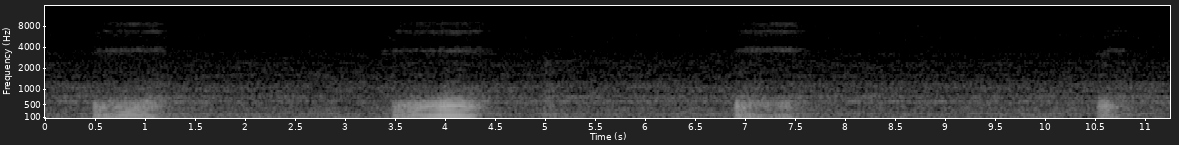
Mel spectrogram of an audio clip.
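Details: Afternoon nap of Dexter and Rio, a Boston Terrier and a Beagle cross, with Dexter snoring: four deep, rattling snores roughly every three seconds, the second loudest and longest, with silence between.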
